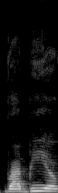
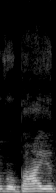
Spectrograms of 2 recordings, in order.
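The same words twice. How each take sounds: First: Rabia said RAH-bee-uh; mispronounced name. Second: Rabia said ruh-BYE-uh; mocking mispronunciation. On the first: Retold or imitated. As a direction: Rabia with a short flat first a. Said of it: "is this for Rab". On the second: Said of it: "Don't be saying my name trying to be funny".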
